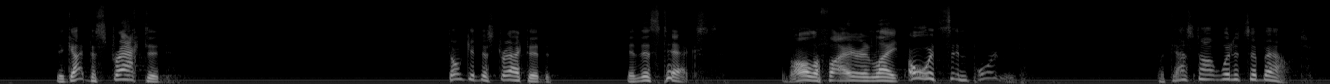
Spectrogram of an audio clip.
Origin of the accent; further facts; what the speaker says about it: Pasadena, California, United States; I grew up in Pasadena, about 4 blocks from Colorado Boulevard.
